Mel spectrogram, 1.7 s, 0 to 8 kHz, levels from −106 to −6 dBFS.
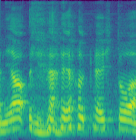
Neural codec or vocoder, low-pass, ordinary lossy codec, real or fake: none; none; none; real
